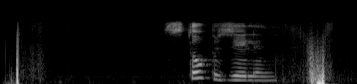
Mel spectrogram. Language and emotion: Russian, sad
